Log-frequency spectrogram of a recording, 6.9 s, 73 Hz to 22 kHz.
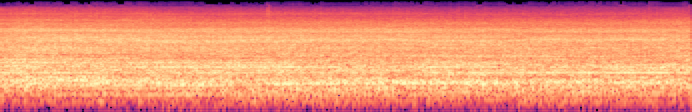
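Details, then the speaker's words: iRobot Roomba 692 random-navigation robot vacuum running on automatic during a 30-minute obstacle test. Steady high whir and airy hiss, no grinding, clicks or stalls; running normally. "so i'm gonna let this go for exactly 30 minutes come back down"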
